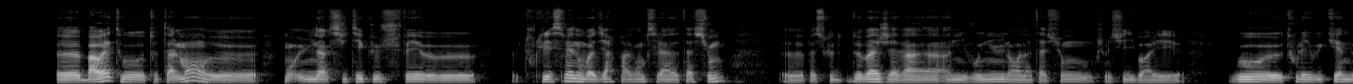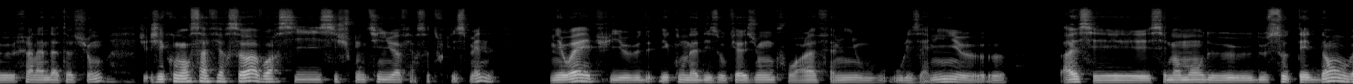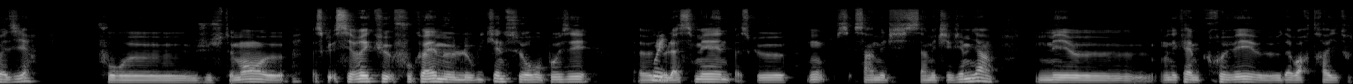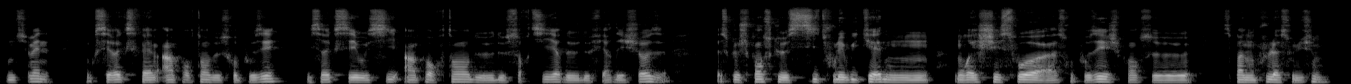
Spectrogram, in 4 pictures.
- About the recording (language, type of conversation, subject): French, podcast, Comment gères-tu ton équilibre entre vie professionnelle et vie personnelle au quotidien ?
- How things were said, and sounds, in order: none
